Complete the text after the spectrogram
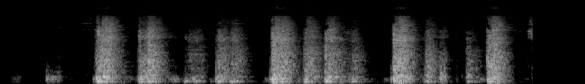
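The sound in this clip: Someone trips on a loose stair step and tumbles down a staircase in a house, making many heavy thumps and thuds in an irregular rapid series of varying loudness that ends abruptly.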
